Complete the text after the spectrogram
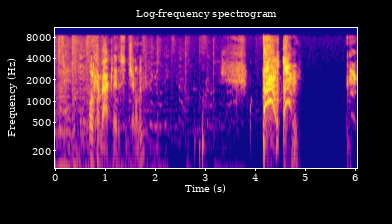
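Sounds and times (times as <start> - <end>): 
speech: 0.7 - 2.1
person choking and coughing: 4.2 - 5.0, 5.8 - 6.0.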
